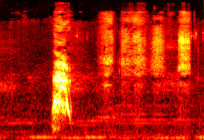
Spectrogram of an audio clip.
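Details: Chihuahua giving one sharp, loud bark with a strong harmonic stack, then quieter scattered noises and a low background rumble.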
